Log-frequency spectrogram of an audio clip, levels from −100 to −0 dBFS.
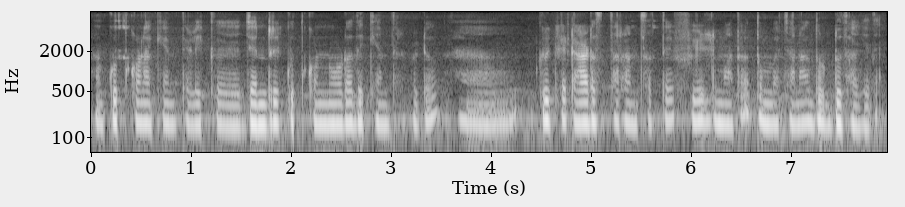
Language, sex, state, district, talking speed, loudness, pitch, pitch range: Kannada, female, Karnataka, Raichur, 120 wpm, -19 LUFS, 170 Hz, 165-180 Hz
